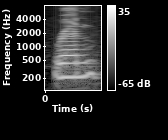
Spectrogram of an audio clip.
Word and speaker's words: Rennes: Is that how you pronounce Rennes? No S sound at the end?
